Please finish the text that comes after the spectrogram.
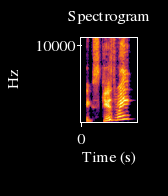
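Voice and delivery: high-pitched mock disbelief; incredulous. Wife reacting to husband's odd comparison, incredulous.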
